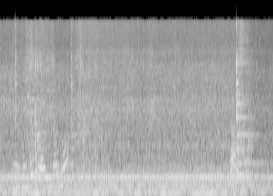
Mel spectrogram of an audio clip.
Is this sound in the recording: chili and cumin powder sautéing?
yes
